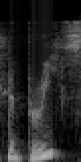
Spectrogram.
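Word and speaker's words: Le Bris: I think it's like Regis Lebris is actually how you should say Lebris, it. Yes, okay. Yes, should be sounded.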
